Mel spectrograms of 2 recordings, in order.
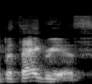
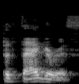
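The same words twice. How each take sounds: First: "Pythagoras" mimicked as pa-THAG-ree-us, the host's wrong version; "Pythagoras" with the added "ree" sound, copied to show the error; imitating the mistake. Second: "Pythagoras" as pa-THAG-er-us, stress on THAG, ending "-er-us"; "Pythagoras" said right: pa-THAG-er-us; correct pronunciation. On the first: Brother copies the host's "Pythagoras" as pa-THAG-ree-us. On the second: Shown as a demonstration. Brother corrects the host: "Pythagoras" as pa-THAG-er-us. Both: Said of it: "You're saying Pythagoras".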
